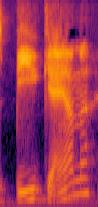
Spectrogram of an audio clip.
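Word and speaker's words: Bi Gan: Okay, so picking up from my airplane story from earlier, I watched Long Day's Journey into Night, which is directed by, I think his name is B. Gan, is how you pronounce it.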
